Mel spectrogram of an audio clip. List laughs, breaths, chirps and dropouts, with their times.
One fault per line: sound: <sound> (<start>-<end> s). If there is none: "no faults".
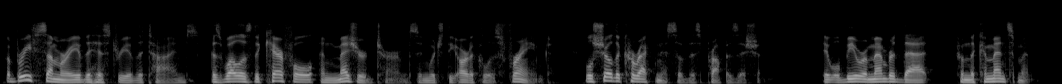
no faults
